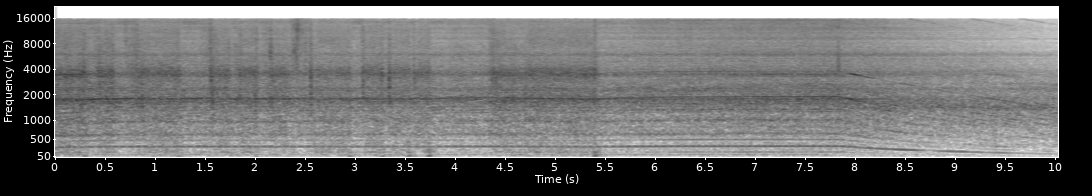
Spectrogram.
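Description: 1980s Electrolux Electronic 506 upright vacuum cleaner running on boost, its motor holding a loud, steady whine that drops in pitch and winds down near the end, with no voices.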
